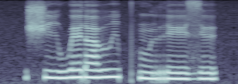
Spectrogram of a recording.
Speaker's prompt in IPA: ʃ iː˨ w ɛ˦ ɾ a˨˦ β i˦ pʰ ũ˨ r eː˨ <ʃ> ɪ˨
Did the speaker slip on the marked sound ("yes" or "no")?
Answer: yes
